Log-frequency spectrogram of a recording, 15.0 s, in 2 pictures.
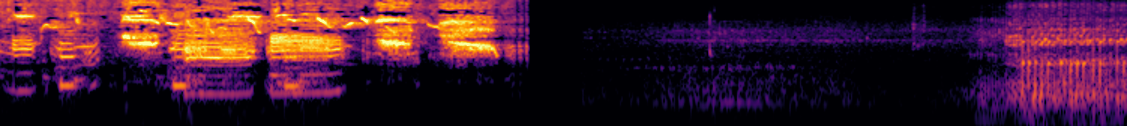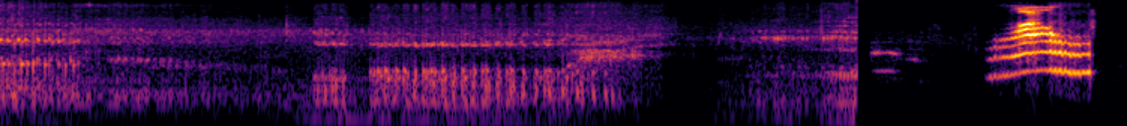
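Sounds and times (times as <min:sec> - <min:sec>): young crocodilian growling call: 0:06.4 - 0:13.2.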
